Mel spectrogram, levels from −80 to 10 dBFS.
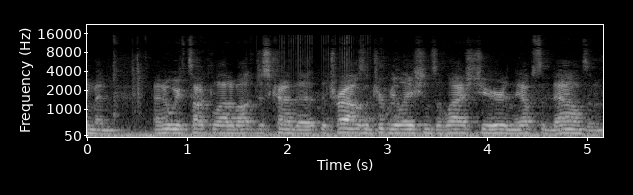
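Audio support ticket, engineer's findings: Block size mismatch (padded), 1.67–2.89 s: steady 43.1 Hz buzz, pitch normal, speed essentially unchanged (0.999x). Short writer blocks zero-padded to a reader block that fits 1024 samples. Strictly periodic, unlike irregular buffer-underrun dropouts.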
